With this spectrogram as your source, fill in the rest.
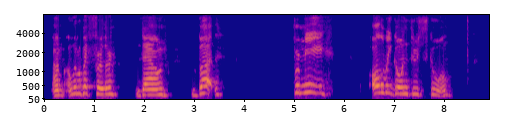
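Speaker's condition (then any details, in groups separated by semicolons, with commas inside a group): Cerebral palsy; spastic type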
